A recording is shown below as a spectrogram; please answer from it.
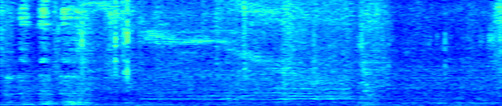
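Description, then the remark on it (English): A garbage truck engine rumbles steadily and fairly loudly, a deep idling drone with mechanical clatter running through the whole stretch and no one speaking. “Garbage trucks.”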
